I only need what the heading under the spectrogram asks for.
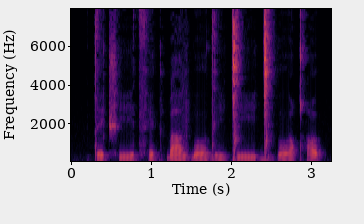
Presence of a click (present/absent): present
